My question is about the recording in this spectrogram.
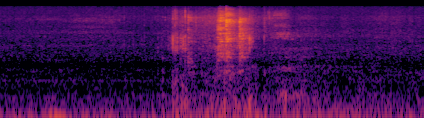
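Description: Faint low hum with two soft swishes about two seconds in: a watercolor brush stroked across paper.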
